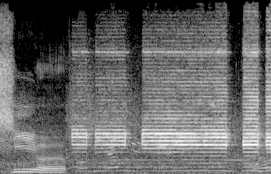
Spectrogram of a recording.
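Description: Car horns honk repeatedly in a string of long, loud blasts, one overlapping the next, with traffic noise underneath, as passing drivers at a roundabout in France toot encouragement to yellow-vest protesters.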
